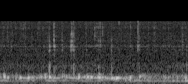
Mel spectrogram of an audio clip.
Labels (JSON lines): {"label": "anthrophony, boat engine", "recorder": "HydroMoth"}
